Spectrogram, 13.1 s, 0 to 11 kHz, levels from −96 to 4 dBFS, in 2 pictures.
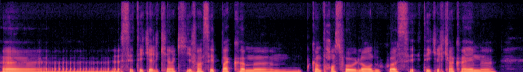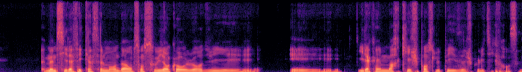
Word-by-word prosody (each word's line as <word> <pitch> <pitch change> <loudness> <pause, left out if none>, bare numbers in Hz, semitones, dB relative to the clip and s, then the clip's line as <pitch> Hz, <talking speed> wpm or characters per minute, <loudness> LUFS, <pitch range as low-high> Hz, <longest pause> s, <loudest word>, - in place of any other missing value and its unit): Heu, 105 0 +2 0.9
c'était - - -4
quelqu'un 70 - 0
qui, - - -5
enfin - - -1
c'est - - -1
pas - - +2
comme 120 -1 0
hem, 110 -1 -4
comme 110 - +1
François 110 -1 +1
Hollande 115 +1 +3
ou - - -3
quoi, 70 -10 +3
c'était - - -5
quelqu'un - - -3
quand 120 - -1
même, 115 0 +3
heu, 110 0 -3 0.9
même 115 +1 +6
s'il 120 +1 +2
a - - +3
fait - - 0
qu'un 120 - 0
seul 120 +1 -1
mandat, 110 +4 +5
on 135 - +4
s'en 110 - -1
souvient 120 +3 +4
encore 115 -1 +4
aujourd'hui 110 +5 +1
et 105 -1 -5 0.4
et 105 +6 -3 0.2
il 115 - +4
a - - +6
quand 125 - 0
même 125 -1 +2
marqué, 115 -1 0
je 105 - -5
pense, 115 +3 0
le 110 - -3
paysage 105 0 -2
politique 115 +3 -7
français. 125 - -9
110 Hz, 200 wpm, -24 LUFS, 105-120 Hz, 0.9 s, même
